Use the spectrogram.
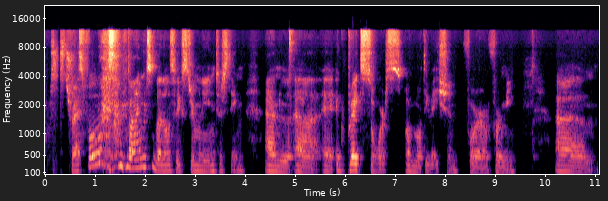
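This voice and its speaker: A man with an Italian accent speaks in a mid-range voice at a slow pace. He is reflective and conversational, as if answering in an interview. He often pauses mid-sentence to search for the next phrase. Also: mid-range voice, vocal fry, a little mellow. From Italy. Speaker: career fair interviewee, program manager.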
